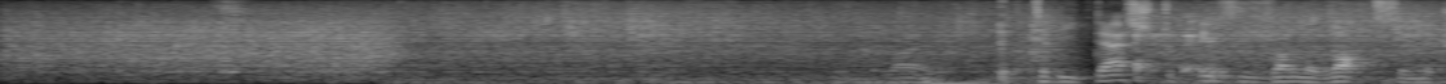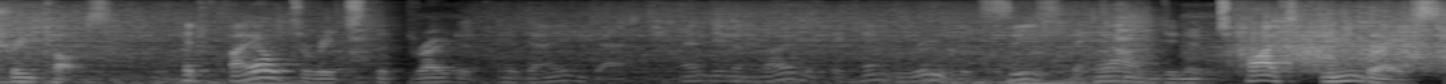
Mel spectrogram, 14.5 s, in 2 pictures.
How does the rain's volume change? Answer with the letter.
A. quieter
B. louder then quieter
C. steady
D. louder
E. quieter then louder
E.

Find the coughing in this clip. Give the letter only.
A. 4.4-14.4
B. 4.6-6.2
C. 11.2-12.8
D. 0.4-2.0
B.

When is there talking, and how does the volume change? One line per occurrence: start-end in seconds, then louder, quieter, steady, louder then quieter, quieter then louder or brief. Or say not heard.
4.4-14.4 quieter then louder.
